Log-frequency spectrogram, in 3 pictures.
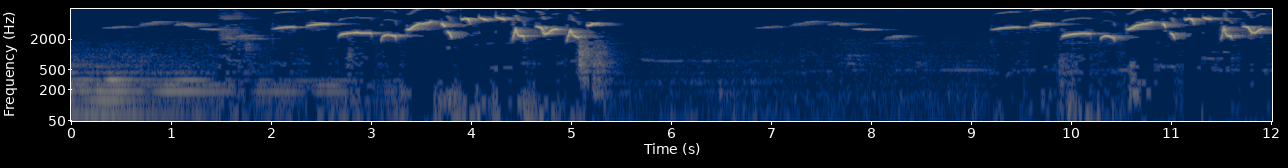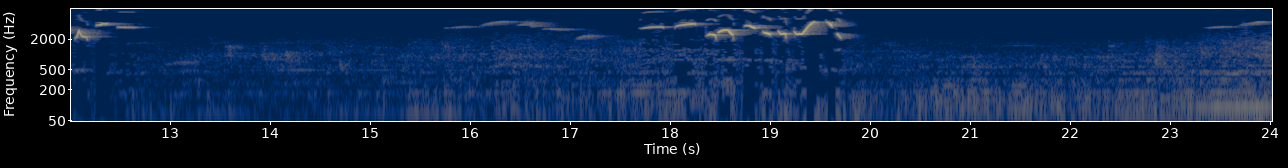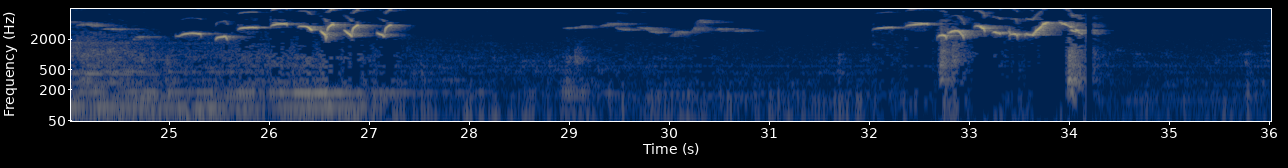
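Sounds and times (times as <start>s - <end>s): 
Oriental magpie-robin song of varied whistles and chirps: 0.3s - 5.5s, 6.8s - 8.5s, 9.2s - 12.9s, 15.8s - 19.9s, 23.4s - 27.4s, 29.0s - 31.0s, 32.0s - 34.4s.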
